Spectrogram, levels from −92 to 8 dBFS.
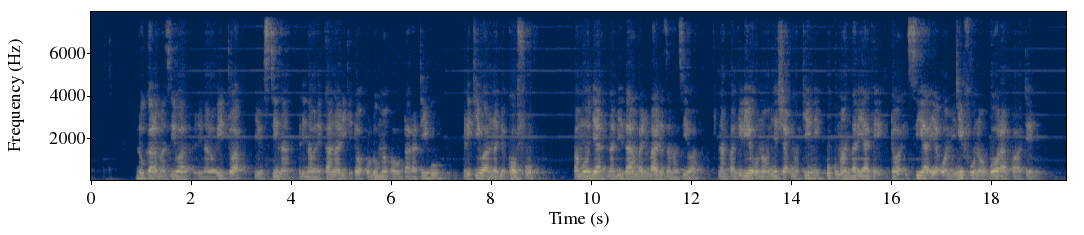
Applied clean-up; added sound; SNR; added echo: neural separator model SepFormer DNS4.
